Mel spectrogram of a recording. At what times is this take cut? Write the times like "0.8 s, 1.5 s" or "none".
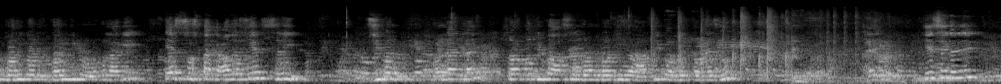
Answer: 7.9 s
